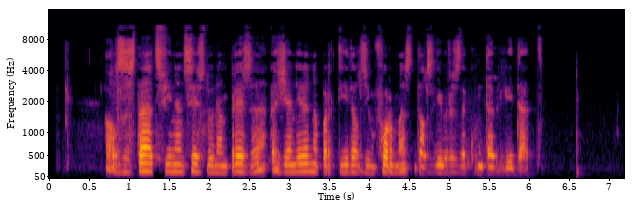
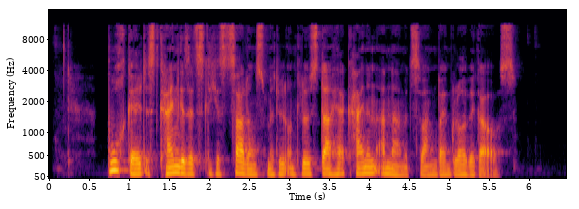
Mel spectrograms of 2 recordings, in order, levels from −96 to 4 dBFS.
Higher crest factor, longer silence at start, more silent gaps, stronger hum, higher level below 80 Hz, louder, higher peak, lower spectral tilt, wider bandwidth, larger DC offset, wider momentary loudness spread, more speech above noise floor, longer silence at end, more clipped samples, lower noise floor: first, 24 dB vs 18 dB; about the same, 0.7 s vs 0.75 s; neither; neither; second, -80 dBFS vs -44 dBFS; second, -27 LUFS vs -20 LUFS; about the same, -2 dBFS vs -2 dBFS; second, -4.5 dB/octave vs -6 dB/octave; about the same, 11.5 kHz vs 11.5 kHz; neither; about the same, 11 LU vs 10 LU; second, 47 dB vs 53 dB; about the same, 0.6 s vs 0.65 s; neither; about the same, -73 dBFS vs -73 dBFS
